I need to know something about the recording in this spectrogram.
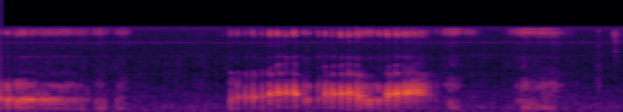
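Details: Indoor pet Shih Tzu growling in a "talking" way, imitating "grandma": a short low rumble, a pause, then a longer pulsing, warbling growl, ending with a softer grumble.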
